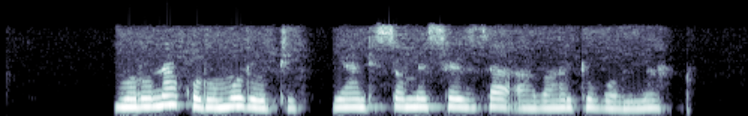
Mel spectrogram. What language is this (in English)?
Ganda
